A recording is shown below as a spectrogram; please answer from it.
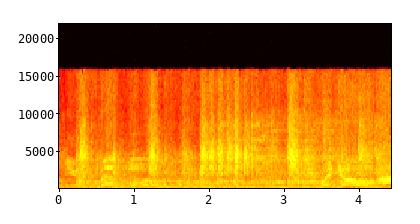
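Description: A 1960s garage rock record playing: a full band with a steady low end, drum hits and a bending melodic lead line.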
